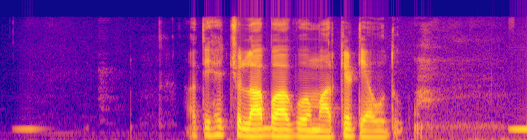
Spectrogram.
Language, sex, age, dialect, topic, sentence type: Kannada, male, 36-40, Dharwad Kannada, agriculture, question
